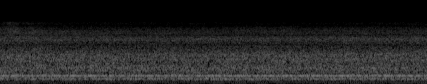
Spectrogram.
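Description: Steady hiss of background noise with a constant low hum tone running under it; no speech and no distinct events.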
